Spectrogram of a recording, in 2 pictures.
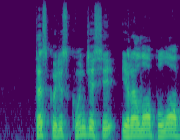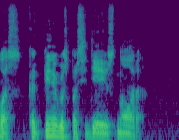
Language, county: Lithuanian, Kaunas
